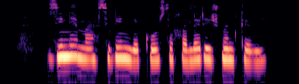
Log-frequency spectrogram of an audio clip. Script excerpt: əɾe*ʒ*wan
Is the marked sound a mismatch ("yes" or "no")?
no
